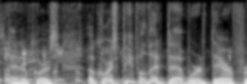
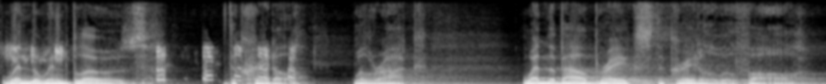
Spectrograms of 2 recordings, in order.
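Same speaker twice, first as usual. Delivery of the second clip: movie trailer guy; 6 semitones lower than usual. Pretend. Singing a lullaby as the movie trailer guy. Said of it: "You sound like the movie trailer guy".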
